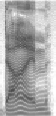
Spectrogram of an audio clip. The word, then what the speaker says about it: disme: I guess they pronounced it dime spelled D I S M E um yeah, interesting.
